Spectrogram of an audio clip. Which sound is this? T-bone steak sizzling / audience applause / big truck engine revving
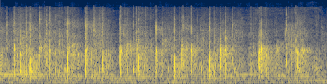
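audience applause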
